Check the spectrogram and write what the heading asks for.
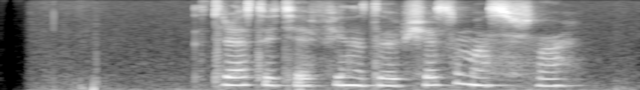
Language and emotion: Russian, neutral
